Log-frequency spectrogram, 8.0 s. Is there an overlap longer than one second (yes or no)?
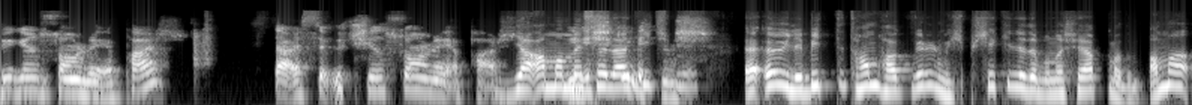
yes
